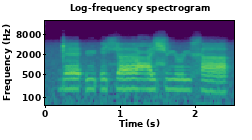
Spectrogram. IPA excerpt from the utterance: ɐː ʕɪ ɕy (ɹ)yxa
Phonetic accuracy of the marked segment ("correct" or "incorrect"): correct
